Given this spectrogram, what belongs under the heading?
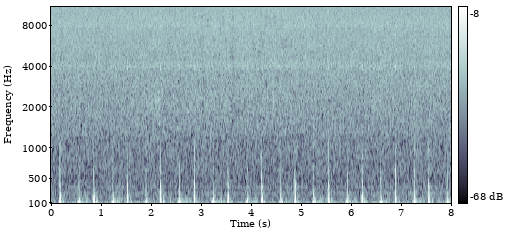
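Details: A person's own normal heartbeat: steady, regular thumps at about 90 a minute with a faint low hum, and stomach growling mid-recording from digesting a grilled fish set meal.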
